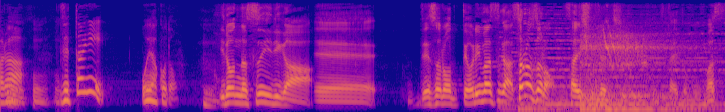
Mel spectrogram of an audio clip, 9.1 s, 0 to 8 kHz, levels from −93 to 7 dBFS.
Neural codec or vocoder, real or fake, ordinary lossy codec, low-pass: none; real; none; 7.2 kHz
